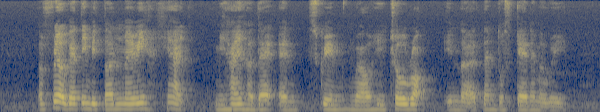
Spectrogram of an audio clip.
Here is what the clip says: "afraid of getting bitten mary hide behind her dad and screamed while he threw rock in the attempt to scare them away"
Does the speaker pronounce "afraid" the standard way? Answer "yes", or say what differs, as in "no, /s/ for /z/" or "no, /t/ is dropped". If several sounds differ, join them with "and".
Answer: no, /d/ is dropped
